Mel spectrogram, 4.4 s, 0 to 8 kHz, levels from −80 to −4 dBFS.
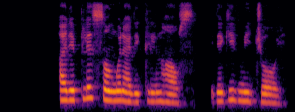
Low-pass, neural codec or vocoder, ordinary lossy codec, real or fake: none; none; none; real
